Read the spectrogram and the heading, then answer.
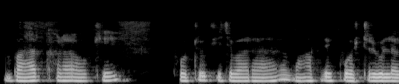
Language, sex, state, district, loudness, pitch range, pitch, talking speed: Hindi, female, Jharkhand, Sahebganj, -19 LUFS, 165-180 Hz, 170 Hz, 165 wpm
